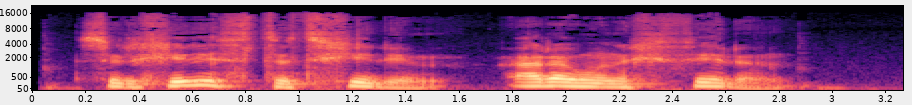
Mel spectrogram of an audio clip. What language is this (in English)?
Kabyle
